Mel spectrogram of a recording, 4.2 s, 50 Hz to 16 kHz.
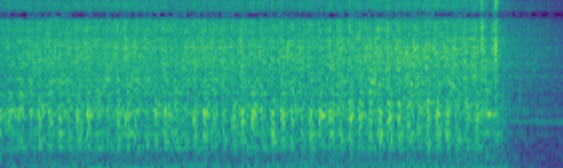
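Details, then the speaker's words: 1980s GM V8 (1987 Camaro Z28 or 1985 Monte Carlo) long stored with stale gas. Spark is confirmed and the throttle is held open; the starter churns at about 3.5 turns per second without firing. It cranks but won't start. "yep doesn't sound much different let me put some fresh fuel in it"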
